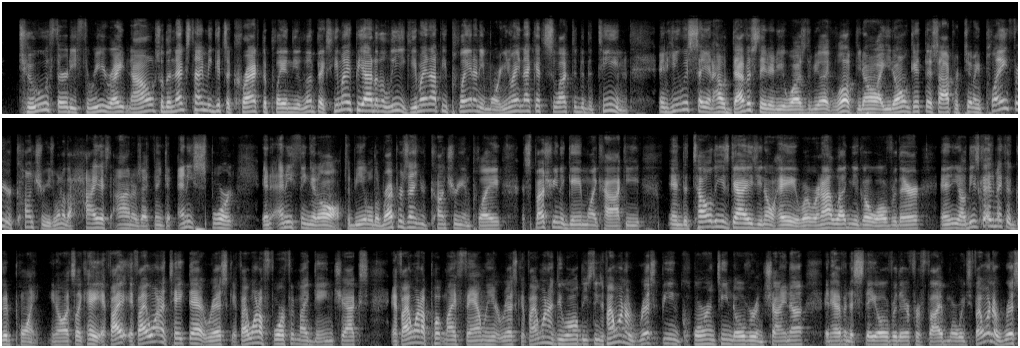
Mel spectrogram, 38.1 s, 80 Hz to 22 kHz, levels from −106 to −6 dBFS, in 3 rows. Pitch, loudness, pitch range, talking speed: 150 Hz, -37 LUFS, 135-175 Hz, 285 wpm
